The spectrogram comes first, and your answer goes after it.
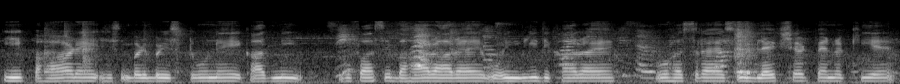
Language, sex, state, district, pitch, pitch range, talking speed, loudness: Hindi, male, Maharashtra, Mumbai Suburban, 155 Hz, 150-155 Hz, 205 wpm, -17 LUFS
